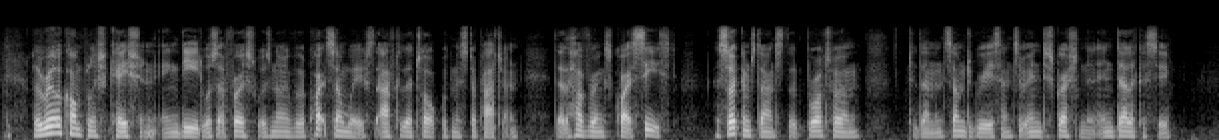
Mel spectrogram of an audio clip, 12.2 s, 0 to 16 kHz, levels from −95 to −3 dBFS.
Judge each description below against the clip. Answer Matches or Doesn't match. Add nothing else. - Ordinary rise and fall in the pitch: Doesn't match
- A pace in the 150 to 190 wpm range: Matches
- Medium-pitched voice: Doesn't match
